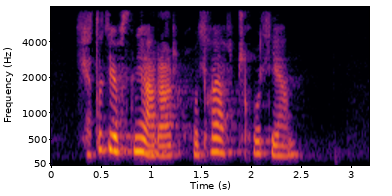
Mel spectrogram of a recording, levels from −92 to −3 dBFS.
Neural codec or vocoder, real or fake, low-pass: none; real; 7.2 kHz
